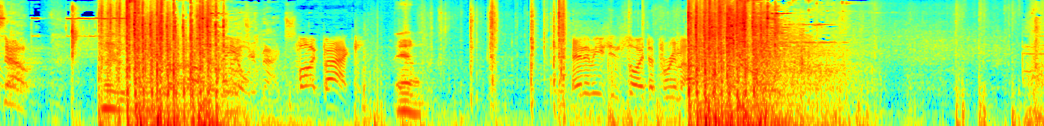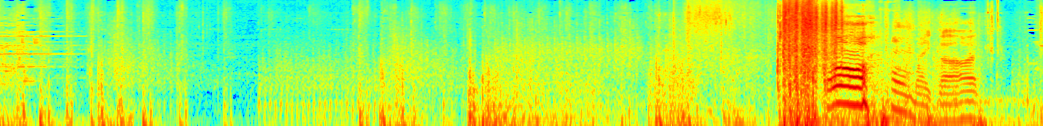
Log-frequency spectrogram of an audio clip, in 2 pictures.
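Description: Gunfire rattles in quick bursts from a video game.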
